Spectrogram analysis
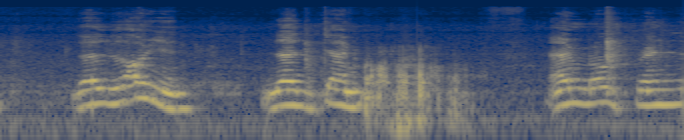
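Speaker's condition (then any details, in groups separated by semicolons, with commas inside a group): Cerebral palsy; spastic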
